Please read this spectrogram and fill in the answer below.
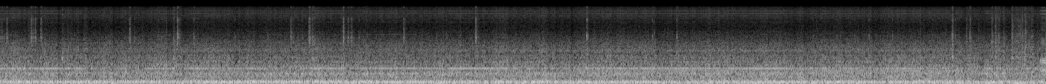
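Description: Kenworth W900L semi-truck's diesel engine and road noise heard from inside the cab while cruising at highway speed: a steady low drone with a thin, steady whine above it.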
